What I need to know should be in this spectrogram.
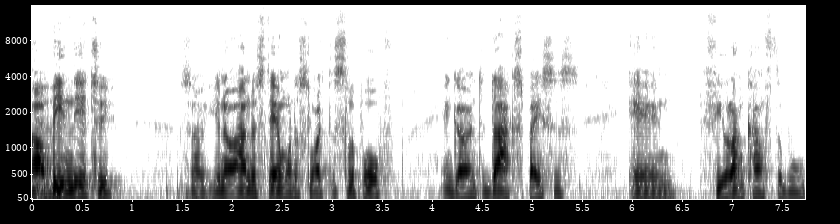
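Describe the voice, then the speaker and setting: The speaker uses monotone, flat intonation with long, frequent pauses. The recording is very clean, with a silent background. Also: man, fairly low pitch for a man, moderate pace. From New Zealand, Auckland. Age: 60s. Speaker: tattoo artist. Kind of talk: interview. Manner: halting.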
